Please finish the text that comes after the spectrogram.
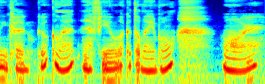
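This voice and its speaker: Woman playing a husky, creaky-voiced flirty ghoul chef. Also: medium pitch, dry recording, heavily acted. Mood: awkward, intimate. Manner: soft, breathy, halting, teasing. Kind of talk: intimate audio roleplay, spoken to the listener.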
